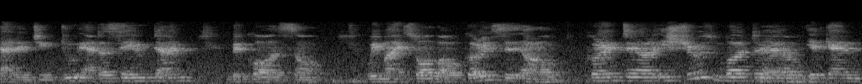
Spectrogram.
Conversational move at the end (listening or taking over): listening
